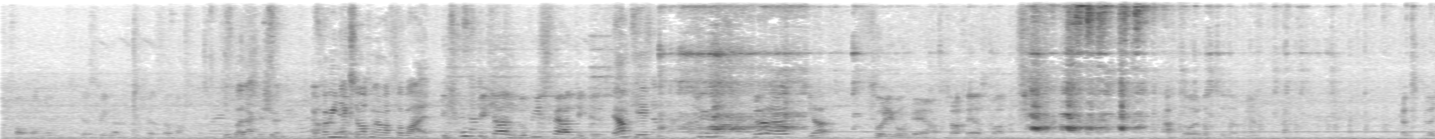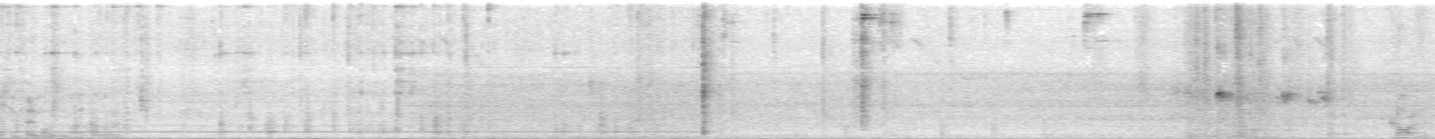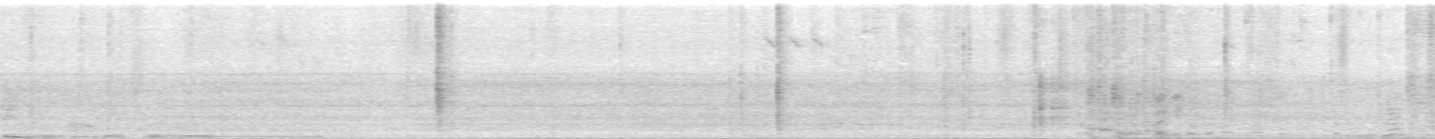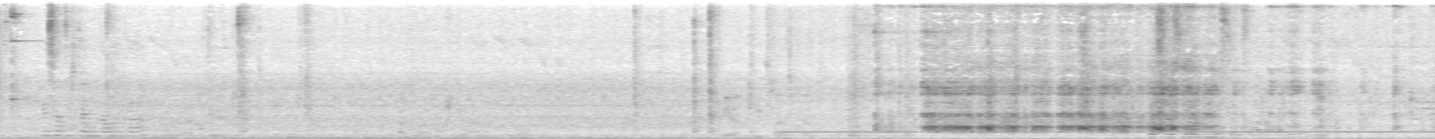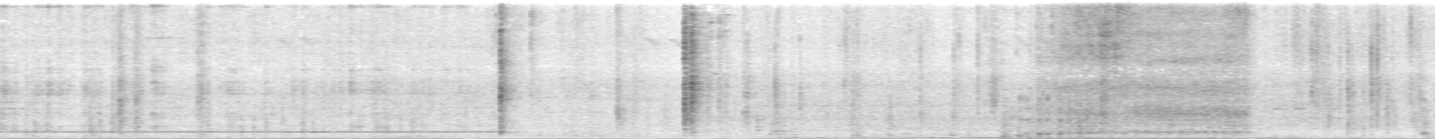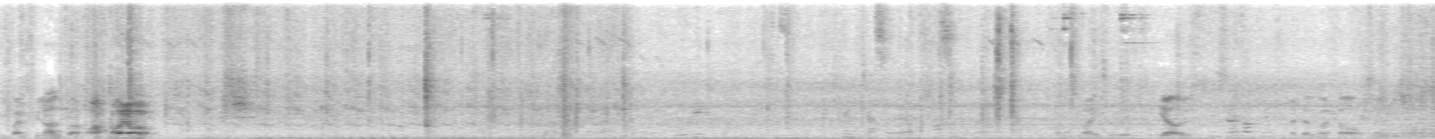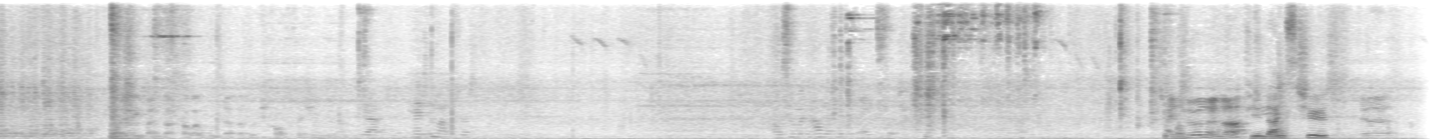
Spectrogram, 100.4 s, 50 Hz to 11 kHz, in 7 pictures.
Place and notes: cologne, chlodwigplatz, schlüsselanfertigung
soundmap: köln/ nrw
schluesselanfertigung, kundengespräch und maschinengeräusch, im hintergrund baugeräusche vom chlodwigplatz
project: social ambiences/ listen to the people - in & outdoor nearfield
5 June, 20:39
